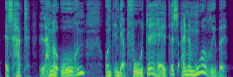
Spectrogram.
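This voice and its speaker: Guy reading a kids story real slow, super lively up and down voice, dry sound. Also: medium pitch, breathy edge, no echo. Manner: slow, gentle, very expressive.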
